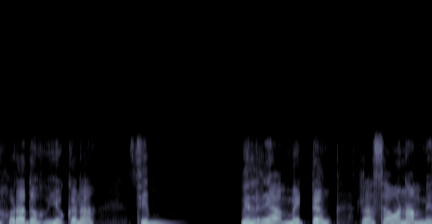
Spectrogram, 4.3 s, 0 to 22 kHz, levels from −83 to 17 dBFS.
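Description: At 1.53 s packets likely stalled, draining the jitter buffer. The call audio freeze fades to about 0.57 s of silence, and speech resumes intact at 2.43 s.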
